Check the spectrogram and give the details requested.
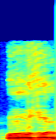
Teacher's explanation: نون کی آواز کو ناک میں چھپا کر پڑھیں گے، ضا کو پر پڑھیں گے، حروف مستعلیہ میں سے ہے، را کو بھی پر پڑھیں گے۔ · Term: اخفا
